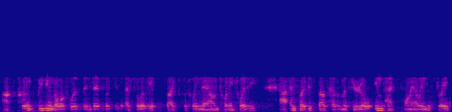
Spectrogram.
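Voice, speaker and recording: A man speaks emphatically in an interview as an industry executive. His pitch is on the low side. He comes through thin, phone-like shortwave radio with light noise. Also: fairly quick. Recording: noisy narrowband shortwave radio.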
